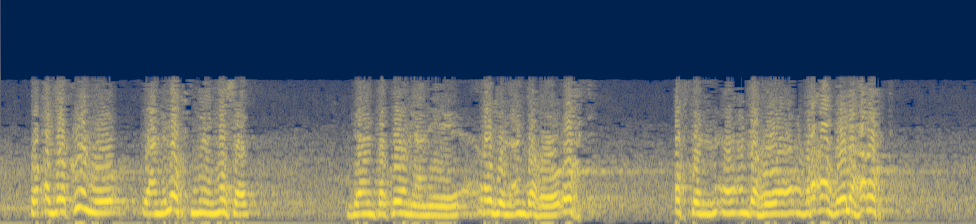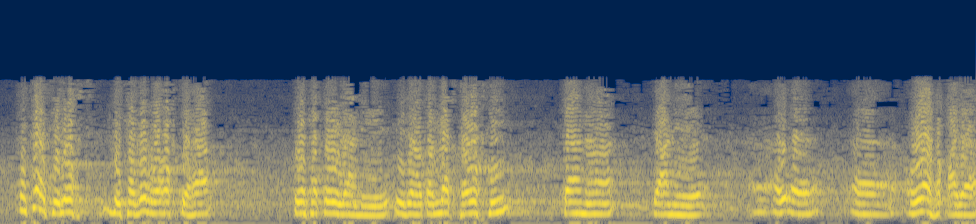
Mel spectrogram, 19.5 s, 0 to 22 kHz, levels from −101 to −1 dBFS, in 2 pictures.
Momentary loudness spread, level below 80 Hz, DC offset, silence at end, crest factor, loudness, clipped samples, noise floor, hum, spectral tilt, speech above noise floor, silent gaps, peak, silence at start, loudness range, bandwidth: 18 LU; -40 dBFS; under 0.1%; 0 s; 8 dB; -7 LUFS; 2%; -26 dBFS; none; -10 dB/octave; 20 dB; none; 0 dBFS; 0 s; 2 LU; 5.4 kHz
